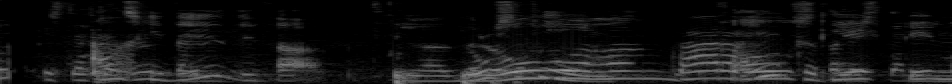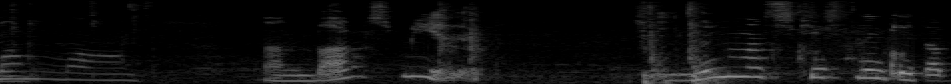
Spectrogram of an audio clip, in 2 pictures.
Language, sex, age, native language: Icelandic, female, 18-19, Icelandic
